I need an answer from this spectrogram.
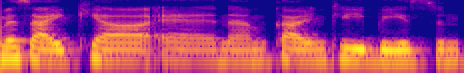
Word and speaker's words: Ikya: Maybe I didn't mispronounce her name. She will say it correctly. Ikya, right? Yeah, Ikya.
